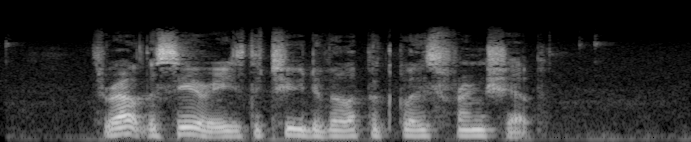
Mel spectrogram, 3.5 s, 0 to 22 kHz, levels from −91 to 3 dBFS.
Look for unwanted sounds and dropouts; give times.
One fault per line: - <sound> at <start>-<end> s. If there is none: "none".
- dropout at 2.0-2.0 s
